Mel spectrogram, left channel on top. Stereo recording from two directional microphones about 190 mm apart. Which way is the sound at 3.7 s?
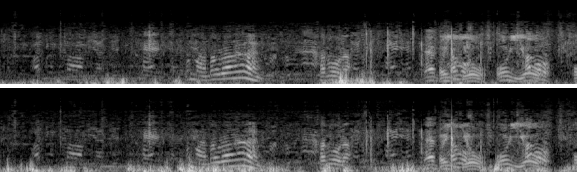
Centre (ahead or behind).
